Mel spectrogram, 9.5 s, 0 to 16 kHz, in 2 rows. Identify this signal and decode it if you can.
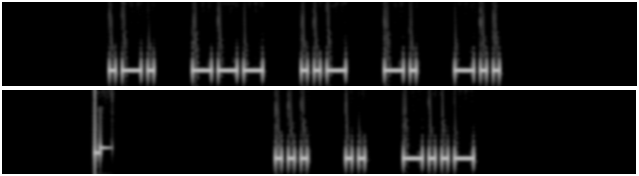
Morse code, heard as a keyed tone, about 25 wpm, spaced as for 18 wpm, 690 Hz. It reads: ROUND SIX
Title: 2x Character Spacing - Top 500 Words - 25wpm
